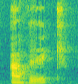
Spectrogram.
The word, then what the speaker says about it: avec: Par exemple, avec, donc, hamac, nous voyons que le C est prononcé.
